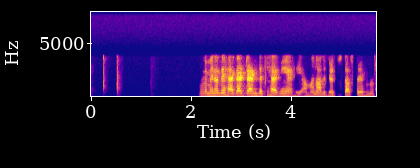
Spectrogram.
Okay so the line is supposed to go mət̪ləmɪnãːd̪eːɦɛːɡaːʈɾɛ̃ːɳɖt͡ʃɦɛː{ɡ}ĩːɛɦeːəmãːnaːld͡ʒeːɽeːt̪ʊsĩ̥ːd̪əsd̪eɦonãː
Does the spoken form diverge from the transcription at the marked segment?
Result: no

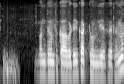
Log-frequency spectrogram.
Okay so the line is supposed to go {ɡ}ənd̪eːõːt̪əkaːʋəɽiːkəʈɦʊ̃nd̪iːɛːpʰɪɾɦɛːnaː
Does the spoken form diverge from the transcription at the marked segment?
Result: yes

